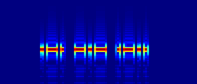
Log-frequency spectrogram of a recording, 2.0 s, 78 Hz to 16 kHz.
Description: Morse code, heard as a keyed tone, about 34 wpm, 700 Hz. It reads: RKL
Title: USA Call Sign Postfixes - 3 Letters 35wpm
